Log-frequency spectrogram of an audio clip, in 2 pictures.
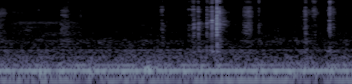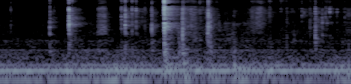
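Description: Paper is cut with a cutter for an envelope journal: a series of short, crisp snips and clicks, close and quiet over a steady low hum, with one sharper snap near the end.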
